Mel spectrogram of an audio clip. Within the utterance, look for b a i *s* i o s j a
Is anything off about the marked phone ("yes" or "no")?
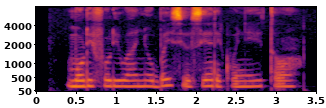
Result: no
